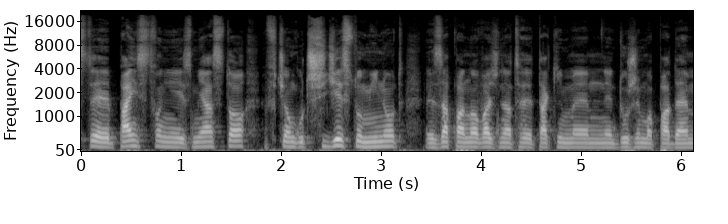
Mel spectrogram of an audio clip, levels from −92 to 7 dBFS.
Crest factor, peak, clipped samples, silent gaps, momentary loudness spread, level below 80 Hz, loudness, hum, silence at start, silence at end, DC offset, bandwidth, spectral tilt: 20 dB; -4 dBFS; under 0.1%; none; 7 LU; -50 dBFS; -25 LUFS; none; 0 s; 0 s; under 0.1%; 19.5 kHz; -4.5 dB/octave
